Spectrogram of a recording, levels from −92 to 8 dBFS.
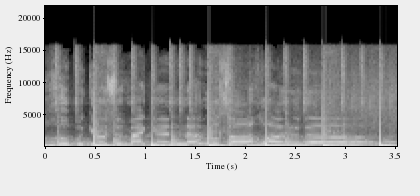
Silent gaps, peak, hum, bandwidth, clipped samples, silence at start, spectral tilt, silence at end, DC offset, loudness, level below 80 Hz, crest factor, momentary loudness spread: none; 0 dBFS; none; 16.5 kHz; under 0.1%; 0 s; -5 dB/octave; 0 s; 0.3%; -11 LUFS; -14 dBFS; 10 dB; 3 LU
